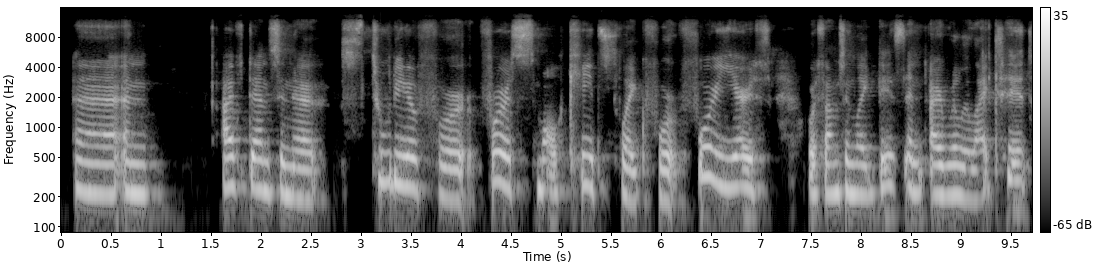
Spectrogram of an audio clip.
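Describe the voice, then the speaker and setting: This woman has a dark, mellow tone and a Ukrainian accent. She talks at a fairly slow pace with ordinary pitch variation. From Ukraine. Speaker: student. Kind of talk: interview. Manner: halting.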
